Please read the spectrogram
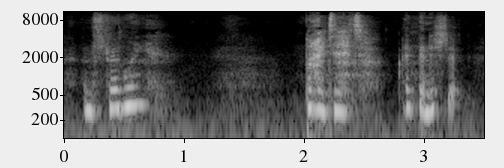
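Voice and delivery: out of breath. Speaker has just finished moving everything back on the shelves: out of breath. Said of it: "I'm out of breath".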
